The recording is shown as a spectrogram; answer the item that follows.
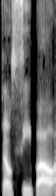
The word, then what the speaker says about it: Nosipho: It's pronounced Miss Nosipo. I have family in South Africa, so that's my Zulu name.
